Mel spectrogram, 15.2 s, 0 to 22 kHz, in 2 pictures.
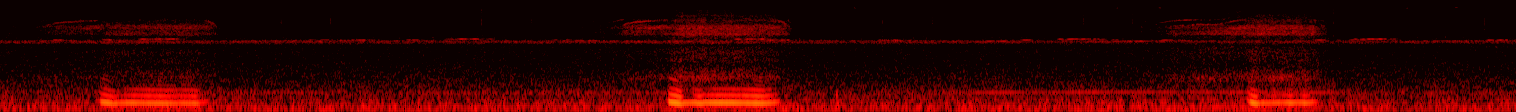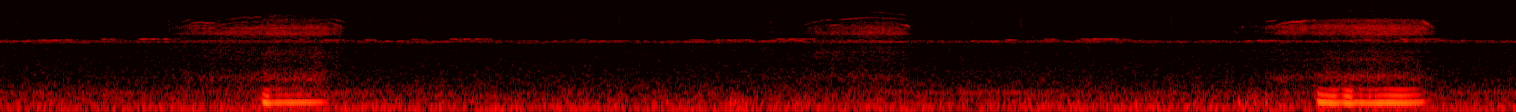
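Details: Pet cat Mac sleeping in its cat bed during the night, captured with an iPhone 8; five short snoring breaths, each a low buzzy note with airy hiss, spaced roughly two to three seconds apart in a quiet room.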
